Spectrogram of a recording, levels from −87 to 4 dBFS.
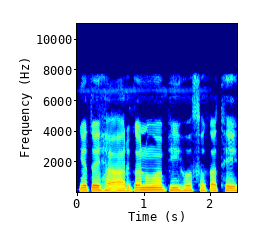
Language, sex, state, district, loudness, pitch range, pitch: Chhattisgarhi, male, Chhattisgarh, Sarguja, -19 LUFS, 135-155 Hz, 145 Hz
